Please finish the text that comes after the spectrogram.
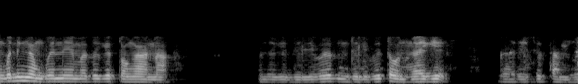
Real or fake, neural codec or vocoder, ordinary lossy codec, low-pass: real; none; none; 3.6 kHz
